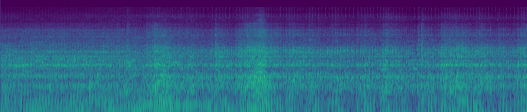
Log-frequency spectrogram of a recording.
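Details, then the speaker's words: Honda automatic scooter, hard to start and stumbling badly once running. Uneven idle with irregular dips and surges. Faulty EOT (oil temperature) sensor blamed; fixed later by replacing the sensor with a bolt. Before the fix: engine stumbling at low rpm. "Ini motor hidupnya susah setelah hidup jugab Parah"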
